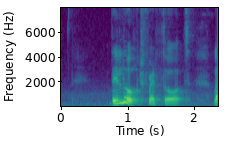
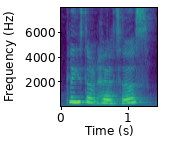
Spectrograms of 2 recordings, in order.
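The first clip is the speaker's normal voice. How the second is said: put-on high, slow, soft non-British child's voice; soft child's plea; 9 semitones higher, 3 dB louder, slower than usual. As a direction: beg gently like a scared child. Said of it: "The accent wasn't British. It was something softer".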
